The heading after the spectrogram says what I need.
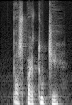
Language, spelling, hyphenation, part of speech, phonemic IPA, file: Dutch, passe-partoutje, pas‧se-par‧tout‧je, noun, /pɑs.pɑrˈtu.tjə/, Nl-passe-partoutje.ogg
- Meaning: diminutive of passe-partout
